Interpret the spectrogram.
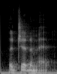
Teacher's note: Also, legitimate, you'll notice that this T here, the first T in legitimate, sounds more like a D. It's basically a flap sound.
